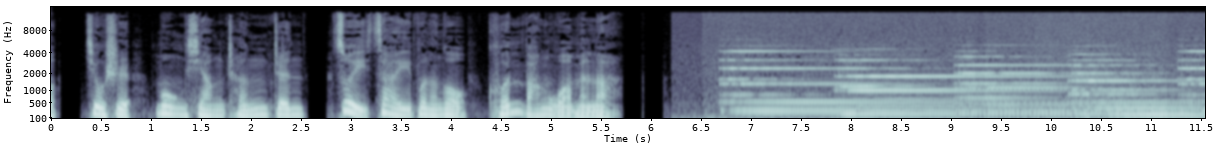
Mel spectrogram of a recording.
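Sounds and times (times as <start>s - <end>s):
speech: 0.0s - 5.7s
bright bell-like chimes playing a slow melody: 6.7s - 11.5s.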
